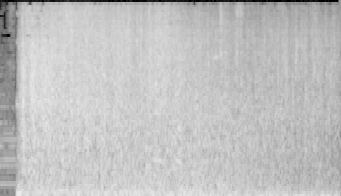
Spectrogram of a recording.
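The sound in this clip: A sudden loud explosion bursts in abruptly after a brief quiet moment and becomes a sustained, heavy, rumbling roar that stays loud and unbroken to the end.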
